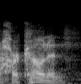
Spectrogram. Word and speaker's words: Harkonnen: So the villain in this movie, as we well know, is the Baron Vladimir Harkonnen, and some pronounce it Harkonnen. I think that either is correct, so don't let pedants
